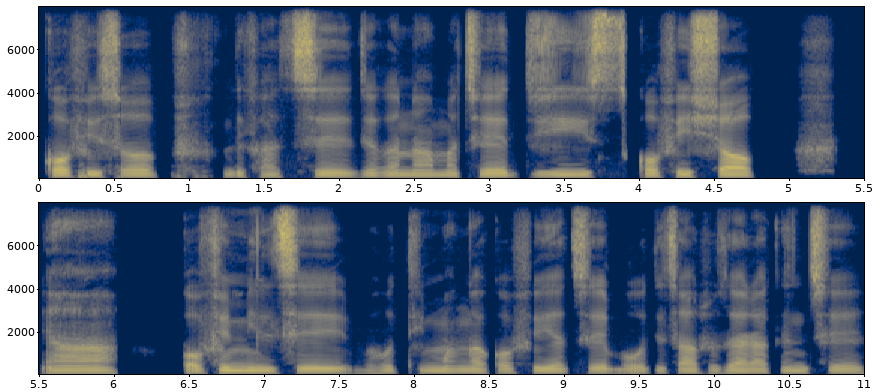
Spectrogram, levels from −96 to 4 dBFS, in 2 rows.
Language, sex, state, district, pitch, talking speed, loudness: Bengali, male, West Bengal, Purulia, 115 Hz, 120 wpm, -24 LUFS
